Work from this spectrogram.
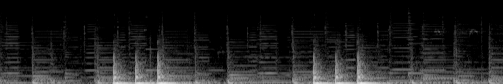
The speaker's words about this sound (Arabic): في احد الايام دق عليه جاره الباب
